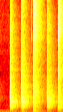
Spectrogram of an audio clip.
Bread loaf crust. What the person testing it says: it sounds like glass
